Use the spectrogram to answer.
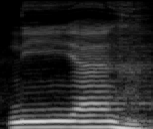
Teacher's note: bagian akhir ini ti berubah jadi huruf ha nanti pengucapannya. Niyah, seperti itu, ada ha-nya. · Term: ha sukun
